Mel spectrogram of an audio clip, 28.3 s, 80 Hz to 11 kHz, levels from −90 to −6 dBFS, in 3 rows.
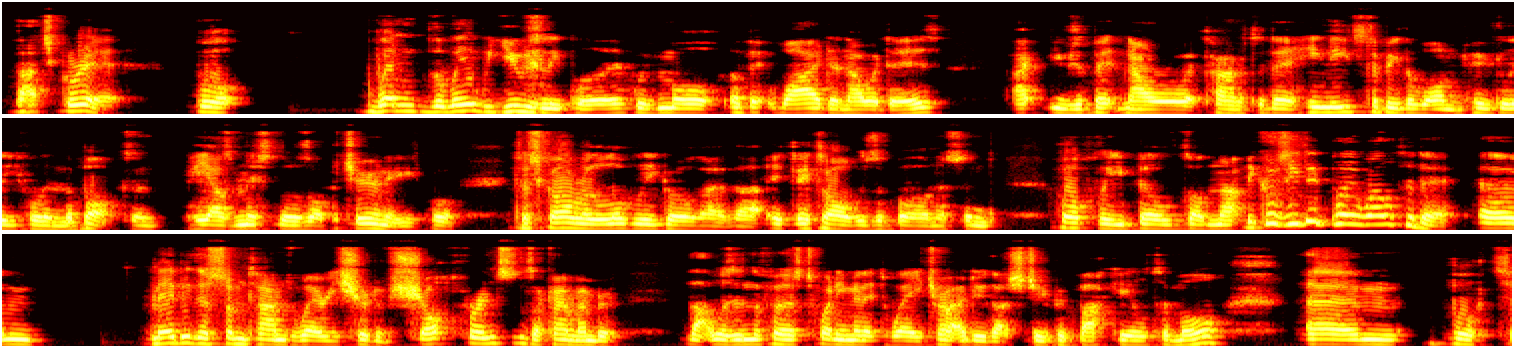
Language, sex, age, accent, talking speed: English, male, 30-49, British, 215 wpm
